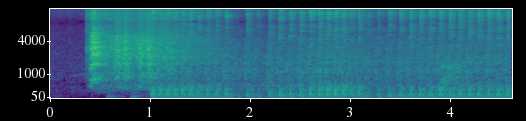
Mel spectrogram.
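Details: Honda New Megapro motorcycle that would not electric-start, now with a healthy 12.9–13 V battery replacing a weak 5 V one: brief starter whirr, engine catches right away into a steady, even single-cylinder putter. Normal electric start.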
